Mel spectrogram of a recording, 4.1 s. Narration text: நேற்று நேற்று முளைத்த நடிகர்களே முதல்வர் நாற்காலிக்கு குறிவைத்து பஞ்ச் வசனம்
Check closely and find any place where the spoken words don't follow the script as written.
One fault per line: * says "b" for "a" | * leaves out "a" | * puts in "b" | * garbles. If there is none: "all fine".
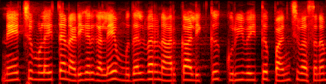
* leaves out "நேற்று"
